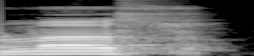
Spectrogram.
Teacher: اگلا حرف دیکھیے، میم صاد زبر مص، صاد کے اوپر جزم کا نشان ہے تو میم اور صاد کو آپس میں ملائیں گے، صاد کو موٹا پڑھیں گے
